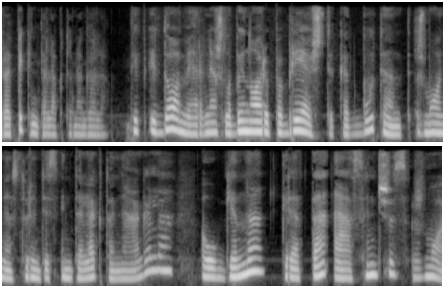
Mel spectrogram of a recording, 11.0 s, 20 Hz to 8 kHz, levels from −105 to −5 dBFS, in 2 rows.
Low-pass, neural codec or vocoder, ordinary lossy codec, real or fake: 7.2 kHz; none; AAC, 32 kbps; real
